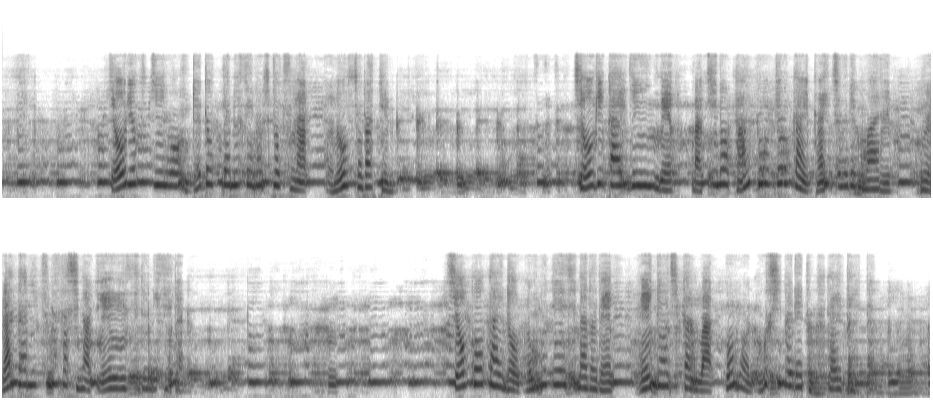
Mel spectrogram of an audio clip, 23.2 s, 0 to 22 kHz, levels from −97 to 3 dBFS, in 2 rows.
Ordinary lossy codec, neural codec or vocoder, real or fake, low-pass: Opus, 64 kbps; codec, 24 kHz, 1 kbps, SNAC; fake; 7.2 kHz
